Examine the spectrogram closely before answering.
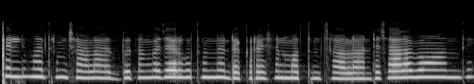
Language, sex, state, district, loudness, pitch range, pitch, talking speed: Telugu, female, Andhra Pradesh, Sri Satya Sai, -17 LUFS, 290-330 Hz, 310 Hz, 140 wpm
